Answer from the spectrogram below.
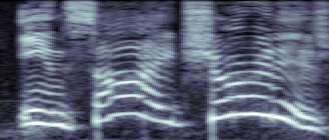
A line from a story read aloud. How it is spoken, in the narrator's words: chirped Reynard, feeling bolder now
